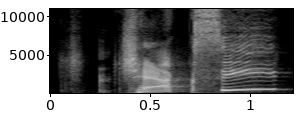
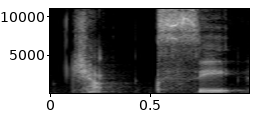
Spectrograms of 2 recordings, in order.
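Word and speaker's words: Chaxxi: Choxy. Choxy.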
